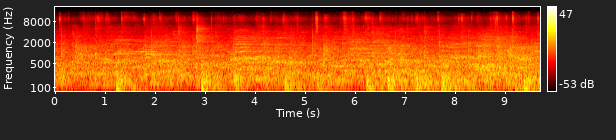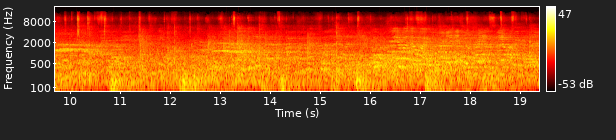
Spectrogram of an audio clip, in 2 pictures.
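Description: Tennis balls bounce and get struck by rackets in a large echoing hall.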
